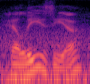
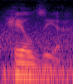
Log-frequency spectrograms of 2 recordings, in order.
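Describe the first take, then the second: First: The first part does not sound like 'Hales'. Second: The first part sounds like the name 'Hales'. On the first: The speaker calls it wrong. "Some people pronounce it Halesia" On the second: The speaker calls it right. "named after a famous botanist with the last name Hales, so it should be more properly pronounced Halesia"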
